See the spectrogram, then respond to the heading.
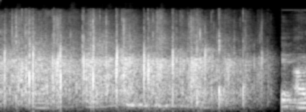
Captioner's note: Aplaudiments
